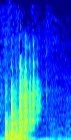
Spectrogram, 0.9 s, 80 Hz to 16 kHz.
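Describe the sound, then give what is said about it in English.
Small dice clatter on a table during a tabletop role-playing game: a quick, faint burst of several hard clicks and rattles lasting about half a second, then fading to near quiet. “Wait, no, wrong dice. Okay, 1d4 plus 2, so I rolled a 4.”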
